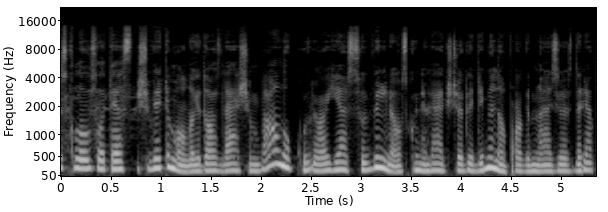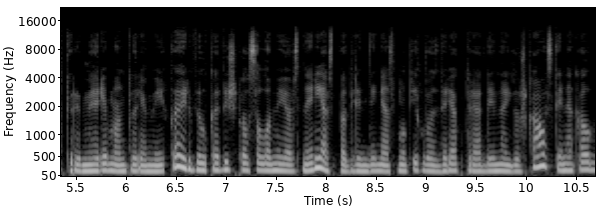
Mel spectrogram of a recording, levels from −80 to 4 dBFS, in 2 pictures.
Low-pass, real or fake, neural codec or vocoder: 14.4 kHz; fake; codec, 44.1 kHz, 2.6 kbps, SNAC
